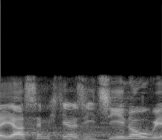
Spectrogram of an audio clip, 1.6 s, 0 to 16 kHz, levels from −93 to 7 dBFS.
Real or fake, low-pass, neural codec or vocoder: real; 7.2 kHz; none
